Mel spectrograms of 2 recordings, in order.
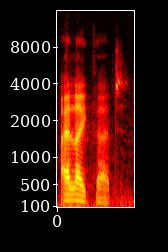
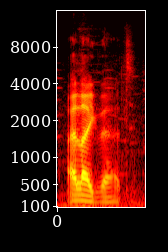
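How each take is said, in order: Both takes have the same delivery.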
